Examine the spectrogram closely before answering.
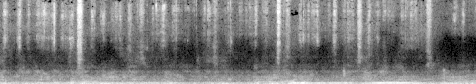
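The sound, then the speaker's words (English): A pen writes on paper with faint, scratchy strokes in irregular short bursts and small pauses. “I'm gonna write down your title before I forget.”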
